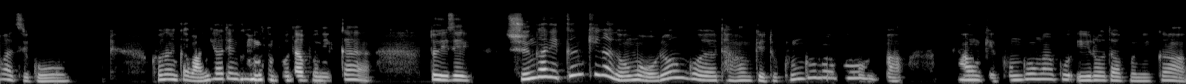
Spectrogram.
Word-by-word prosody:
가지고. 160 -9 -2 0.8
그러다 220 +2 0
보니까 215 -2 +1
완결된 250 - +2
것만 235 -2 +4 0.2
보다 195 +1 +4
보니까 190 +4 -2 0.6
또 225 -2 +5
이제 200 -1 +3 0.4
중간에 335 - +4
끊기가 445 0 +1
너무 205 -1 +3
어려운 280 - +1
거예요. 205 -7 +1
다음 185 -1 -4
게 180 -2 -1
또 165 0 -10
궁금하고 290 - -3
막 - - -4 0.5
다음 205 -1 +2
게 150 -5 -9
궁금하고 230 - -2
이러다 190 -1 0
보니까 165 +1 -4
210 Hz, 295 characters per minute, -23 LUFS, 185-255 Hz, 0.8 s, 또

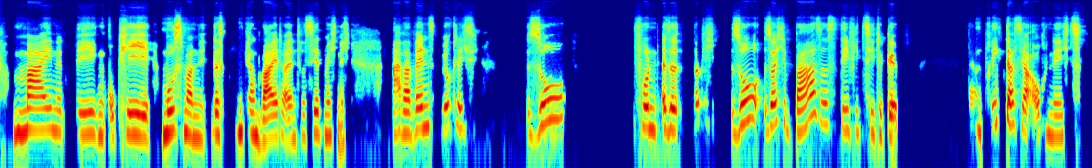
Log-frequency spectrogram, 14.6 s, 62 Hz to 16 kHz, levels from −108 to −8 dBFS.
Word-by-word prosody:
meinetwegen, 205 -2 +1
okay, 185 -1 +1
muss 200 +3 +3
man 185 -3 +2
ni 165 - -11
das 190 -1 0
Kind 205 0 -2
kann 195 -4 -2
weiter, 165 0 +5
interessiert 180 +4 -4
mich 180 0 -5
nicht. - - -11 0.5
Aber 200 0 +2
wenn's 235 +3 +1
wirklich 475 -1 -3 0.6
so 270 - +1 0.9
von 235 -3 +1
also, 225 0 +4 0.3
wirklich 265 +1 -7 0.2
so 270 +10 +2
solche 260 +2 +1
Basisdefizite 215 - -1
gibt, - - +3 1.0
dann 210 - -7
bringt 265 +2 -8
das 265 -1 +5
ja - - +2
auch - - -4
nichts. 180 -1 -7
205 Hz, 120 wpm, -23 LUFS, 190-255 Hz, 1.0 s, weiter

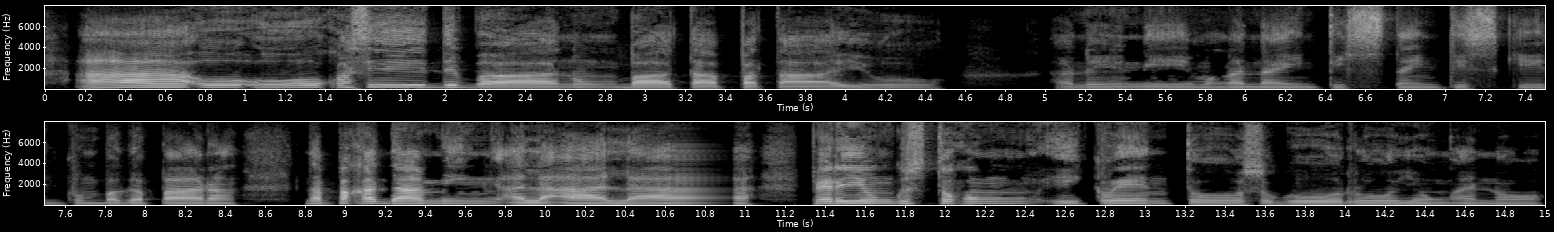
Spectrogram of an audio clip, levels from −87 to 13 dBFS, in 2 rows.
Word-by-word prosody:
Ah, 175 +8 +6
oo, 185 -2 -1
kasi, 210 +2 +1
'di 190 0 -1
ba 145 -2 +1
nung 150 0 -11
bata 140 -1 0
pa 135 0 -4
tayo, 110 -8 -6 0.5
ano 115 +1 -14
yun, 125 +4 -12
eh, 115 -3 -9
mga 110 +1 -11
90s, 105 -1 0
90s 105 +1 -1
kid, 100 0 -14
kumbaga 115 +1 -7
parang, 110 -1 +1 0.3
napakadaming 160 -1 +3
alaala 115 -3 +1 0.4
pero 175 +2 +7
yung 200 0 +3
gusto 185 0 +1
kong 175 -1 -7 0.2
ikuwento 150 -5 -3
siguro 130 -3 -6
yung 115 0 -12
ano, 95 -3 -13
135 Hz, 110 wpm, -22 LUFS, 110-160 Hz, 0.5 s, pero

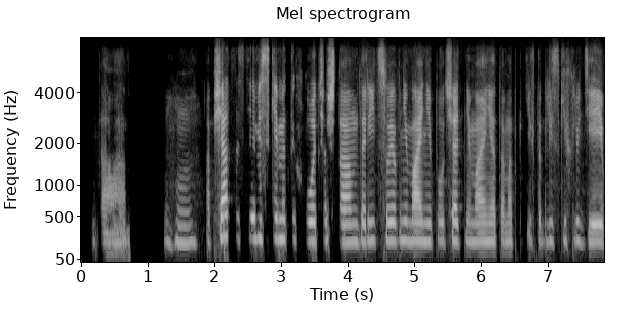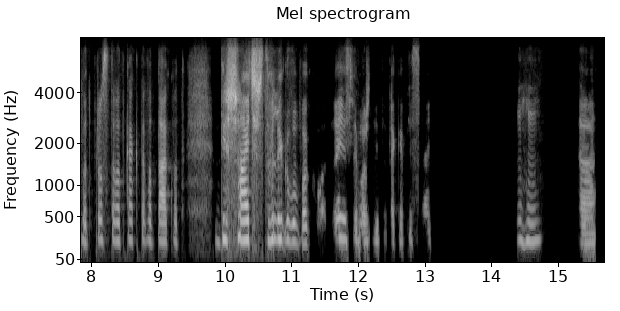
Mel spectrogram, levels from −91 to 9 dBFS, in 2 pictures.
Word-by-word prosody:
М-да. - - -9 0.6
Мгм. 195 -1 -11
Общаться 255 0 +3
с 235 - -20
теми, 245 -1 -1
с 235 - 0
кем 240 -1 0
ты 230 0 -16
хочешь 215 +1 +2
там, 200 0 +1
дарить 205 +1 -3
свое 215 0 0
внимание, 210 -1 +1
получать 210 +1 -1
внимание 105 0 -2
там 105 0 -10
от 105 - -9
каких-то - - -15
близких 215 +1 -11
людей, 205 -1 0
вот 200 0 -11
просто 225 -1 -6
вот 210 0 -8
как-то 220 -1 -11
вот 215 0 -13
так 105 -1 -2
вот - - -17 0.5
дышать 220 +1 +7
что 215 - +8
ли 230 0 0
глубоко, 205 -4 -9
да, - - -7
если 235 -3 -5
можно - - -10
это - - -19
так - - -14
описать. - - -17 1.3
Мгм. 215 0 -11 0.5
Да. 100 -1 -6
210 Hz, 150 wpm, -22 LUFS, 200-220 Hz, 1.3 s, что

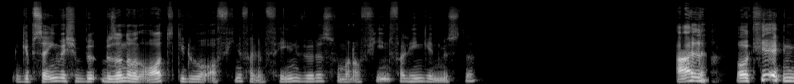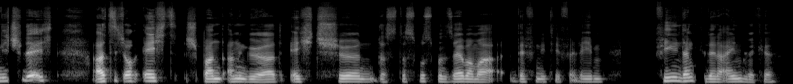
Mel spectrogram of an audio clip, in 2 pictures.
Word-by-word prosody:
Gibt's 130 0 -3
da 135 - +4
irgendwelche 150 0 -1
be 140 0 -1
besonderen 135 0 +4
Orte, 140 - +3
die 135 - -7
du 125 -2 -4
auf - - -7
jeden 150 +1 -10
Fall - - -9
empfehlen 145 +1 -7
würdest, 145 +2 -6
wo - - -9
man - - -8
auf - - -12
jeden 255 0 -5
Fall 140 - -8
hingehen 140 - -5
müsste? 65 -1 -10 2.0
Alle. - - +8 0.3
Okay, 190 +8 +7
nicht 160 0 -1
schlecht. 415 +2 +1 0.3
Hat - - +6
sich 180 - -8
auch 150 - +2
echt 160 0 0
spannend 130 0 0
angehört 120 -3 0
echt 130 0 -5
schön. 135 -2 -2
Das 120 - -12
das - - -13
muss 140 0 -9
man 135 -2 -5
selber 130 +1 0
mal 115 -1 -2
definitiv 130 -2 -11
erleben. 125 0 -9 0.5
Vielen 165 +1 -2
Dank 160 +2 -1
für - - -17
deine 125 -2 -3
Einblicke. 125 -2 -6
135 Hz, 170 wpm, -22 LUFS, 125-150 Hz, 2.0 s, Alle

